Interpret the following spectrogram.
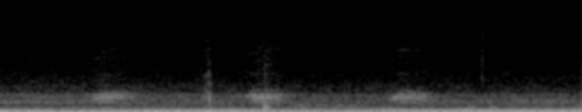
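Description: Crow cawing three times, about once a second, over a steady low hum of outdoor background noise.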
